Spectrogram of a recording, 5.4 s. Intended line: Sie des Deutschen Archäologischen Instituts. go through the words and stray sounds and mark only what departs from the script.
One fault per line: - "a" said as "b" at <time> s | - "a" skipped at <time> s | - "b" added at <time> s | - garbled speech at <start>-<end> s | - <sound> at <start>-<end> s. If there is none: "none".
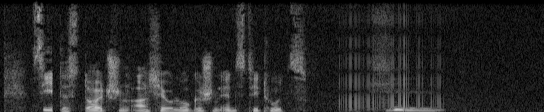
- laugh at 3.4-4.5 s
